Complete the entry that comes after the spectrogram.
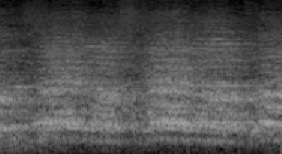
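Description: A wrestling arena crowd roars and cheers during a four-way match between Ricochet, Cedric Alexander, John Skyler and Caleb Konley, a steady, fairly distant wash of voices swelling slightly midway.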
